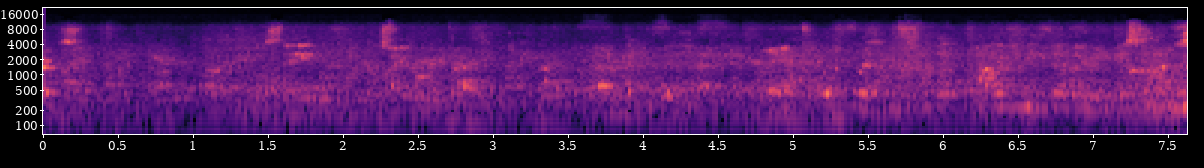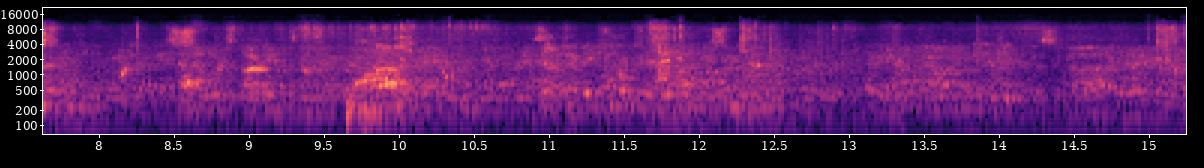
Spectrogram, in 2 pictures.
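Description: Many voices murmur in a busy room.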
